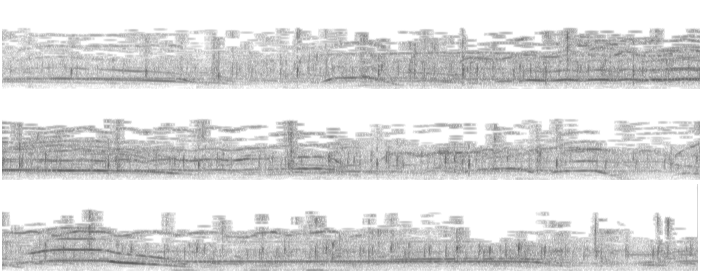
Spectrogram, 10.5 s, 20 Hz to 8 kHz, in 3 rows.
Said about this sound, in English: That's going to be a base hit. Two runs are going to score. Coming around is Modeste, and the 45s have taken the lead. Listen to that crowd.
